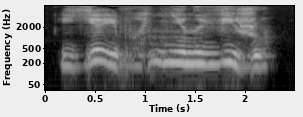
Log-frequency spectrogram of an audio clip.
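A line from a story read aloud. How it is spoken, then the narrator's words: Whispered after long silence. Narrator (Russian): Саша долго молчал, а потом шепнул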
